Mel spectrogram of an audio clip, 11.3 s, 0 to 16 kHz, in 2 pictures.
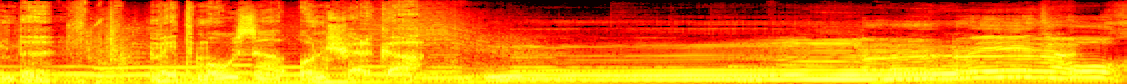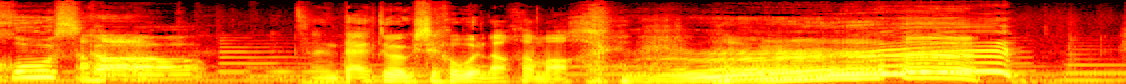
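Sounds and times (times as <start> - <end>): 
speech: 0.1 - 3.1, 5.5 - 10.8
cow mooing: 2.4 - 5.4, 8.9 - 10.7.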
